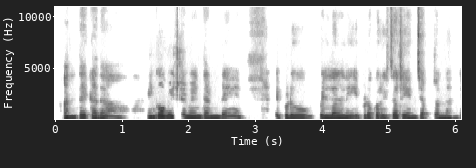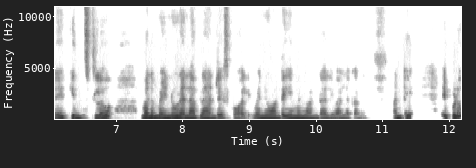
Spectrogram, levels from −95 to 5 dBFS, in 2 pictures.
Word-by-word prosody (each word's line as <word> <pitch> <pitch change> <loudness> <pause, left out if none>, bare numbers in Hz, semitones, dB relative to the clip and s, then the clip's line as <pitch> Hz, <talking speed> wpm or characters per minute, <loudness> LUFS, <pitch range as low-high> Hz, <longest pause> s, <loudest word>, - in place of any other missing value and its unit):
అంతే 230 +2 +3
కదా! 215 +2 +1 0.7
ఇంకోక 265 +3 +6
విషయం 250 -1 -1
ఏంటంటే, 230 +1 +1 0.8
ఇప్పుడూ 225 +3 0 0.4
పిల్లల్ని 220 0 +4
ఇప్పుడొక 200 -2 -4
రిసెర్చేం 200 +1 0
చెప్తుందంటే, 175 -3 -2 0.2
కిడ్స్‌లో 195 +2 -1 0.6
మనం 200 0 +6
మెను 180 +2 +4
ఎలా 175 0 +2
ప్లాన్ 165 -2 0
జేసుకోవాలి? 85 - -8
మెను 175 -1 +1
అంటే 165 0 -3
ఏమేముండాలి 160 - -1
వాళ్ళకని? 80 +1 -12 0.5
అంటే, 185 +7 -1 0.6
ఇప్పుడూ 250 +9 +2
200 Hz, 110 wpm, -25 LUFS, 170-220 Hz, 0.8 s, ఇంకోక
